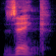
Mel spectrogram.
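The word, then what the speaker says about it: Xenk: Um, how do you pronounce his name, Darcy? Is it Zinc? Zinc.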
